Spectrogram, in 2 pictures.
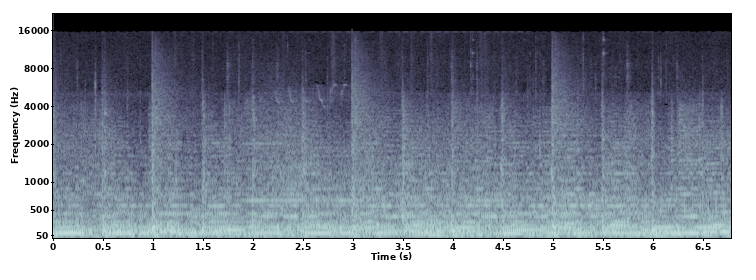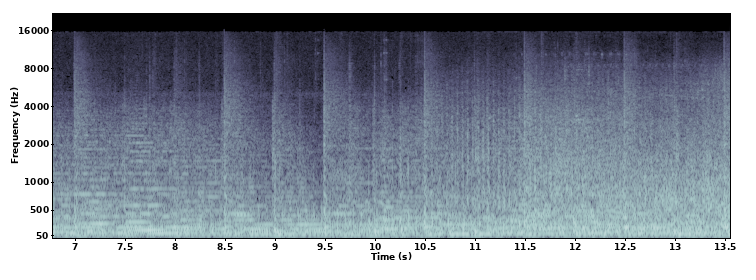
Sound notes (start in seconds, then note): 5.1 helicopter whirring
